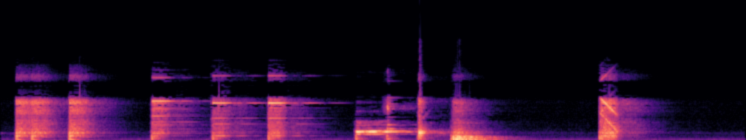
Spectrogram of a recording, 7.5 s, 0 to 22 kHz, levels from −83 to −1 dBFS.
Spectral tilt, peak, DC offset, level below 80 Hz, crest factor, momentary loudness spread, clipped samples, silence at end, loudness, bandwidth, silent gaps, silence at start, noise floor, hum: -2.5 dB/octave; 0 dBFS; under 0.1%; -42 dBFS; 20 dB; 15 LU; under 0.1%; 1.1 s; -17 LUFS; 12 kHz; none; 0.15 s; -57 dBFS; none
